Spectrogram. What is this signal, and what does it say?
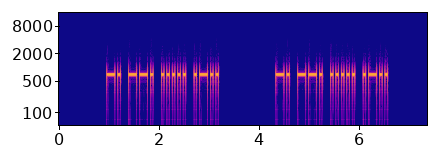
Morse code, heard as a keyed tone, about 22 wpm, 700 Hz. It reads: NG5L NG5L
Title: USA Call Signs - 4 Characters - Repeated 2x - 22wpm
